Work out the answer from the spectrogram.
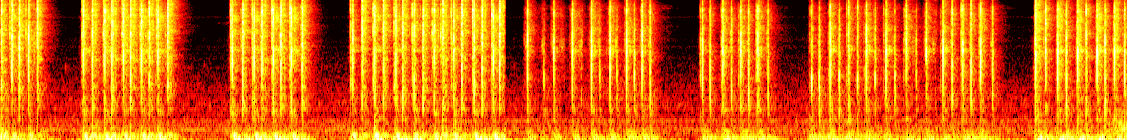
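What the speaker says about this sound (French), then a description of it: "Les stabiliseurs ne sont pas lubrifiés de base, ce qui fait un bruit très métallique." QPAD mechanical keyboard with unlubricated stabilizers typed on in quick bursts separated by short pauses, crisp close clicking with a metallic rattle on heavier keystrokes.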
